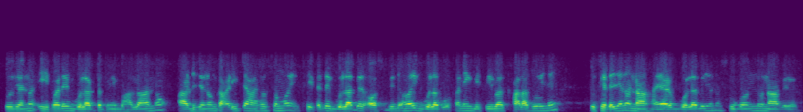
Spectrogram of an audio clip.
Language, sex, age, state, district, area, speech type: Bengali, male, 30-45, West Bengal, Purba Bardhaman, urban, conversation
